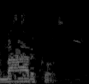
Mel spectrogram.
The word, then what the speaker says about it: Marcos: his name is spelled M-A-R-C-O-S, Marcos. Marcos. And I asked him for permission to be able to tell you this. M-A-R-C-O-S, Marcos. Okay? If you put the Spanish, you roll the R, Marcos.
